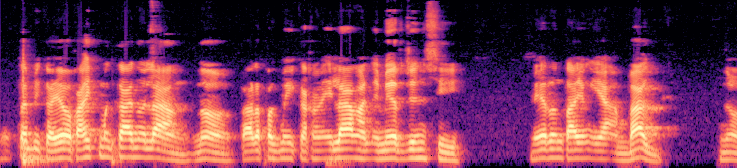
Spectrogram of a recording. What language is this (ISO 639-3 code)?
fil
